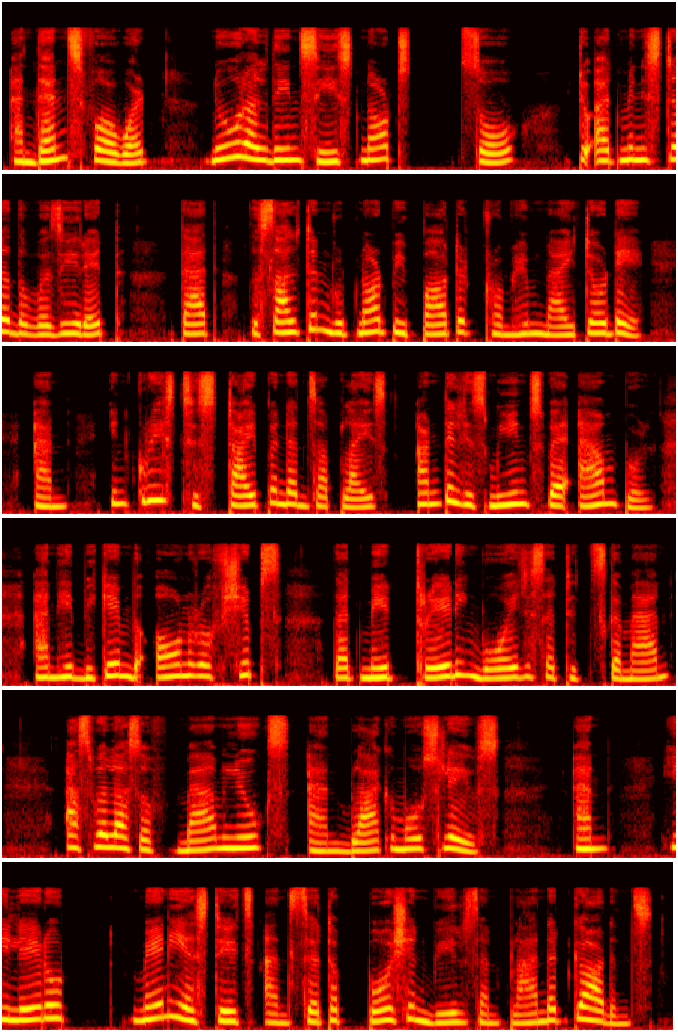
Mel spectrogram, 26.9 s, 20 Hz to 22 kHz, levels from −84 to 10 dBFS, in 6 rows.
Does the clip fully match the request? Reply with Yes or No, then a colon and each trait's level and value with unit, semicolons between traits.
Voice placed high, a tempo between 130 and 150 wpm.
No: high, 240 Hz; average, 160 wpm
